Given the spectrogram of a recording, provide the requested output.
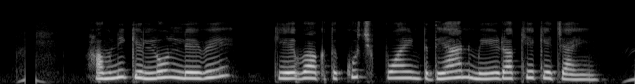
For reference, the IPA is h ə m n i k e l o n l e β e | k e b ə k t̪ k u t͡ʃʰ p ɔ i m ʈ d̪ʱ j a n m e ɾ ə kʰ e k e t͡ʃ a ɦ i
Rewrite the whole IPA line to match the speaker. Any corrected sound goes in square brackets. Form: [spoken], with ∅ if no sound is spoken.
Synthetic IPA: h ə m n i k e l o n l e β e | k e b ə k t̪ k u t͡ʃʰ p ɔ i [ɳ] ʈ d̪ʱ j a n m e ɾ ə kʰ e k e t͡ʃ a ɦ i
